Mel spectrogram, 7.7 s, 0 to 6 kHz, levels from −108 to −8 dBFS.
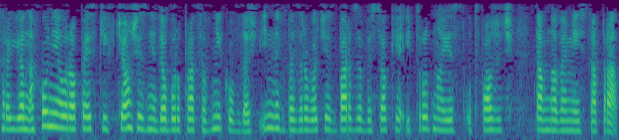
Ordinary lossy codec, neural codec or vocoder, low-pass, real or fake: none; none; 5.4 kHz; real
